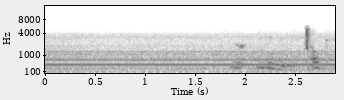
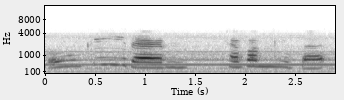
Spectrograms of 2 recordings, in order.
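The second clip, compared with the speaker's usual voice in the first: sarcastic; 5 semitones higher, much slower than usual. Retold or imitated. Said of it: "I'm like".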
